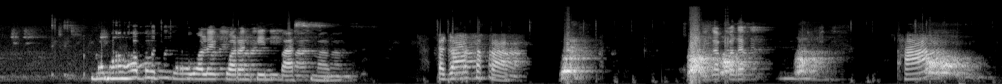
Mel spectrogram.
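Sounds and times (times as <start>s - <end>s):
dog barking: 5.6s - 6.1s, 6.8s - 8.4s, 9.2s - 10.0s.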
